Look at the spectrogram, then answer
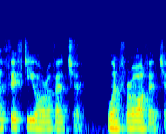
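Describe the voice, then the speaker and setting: In a room with audible echo, a woman with a Cork accent talks at a fairly quick pace. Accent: Irish (Cork). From Ireland. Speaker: university sports officer. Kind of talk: scripted welcome announcement. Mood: upbeat, welcoming. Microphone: webcam.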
